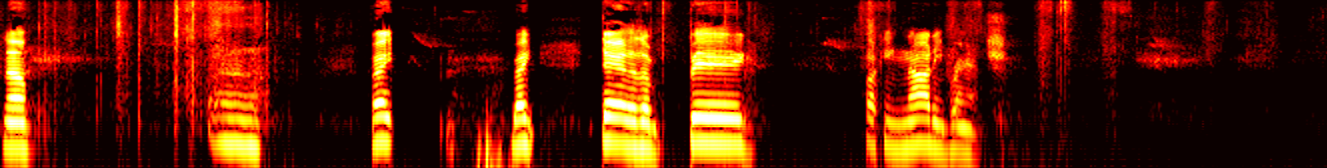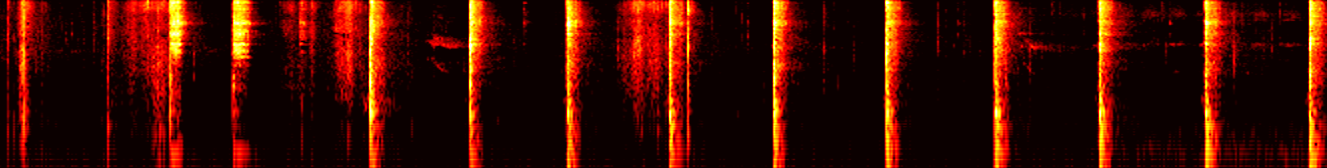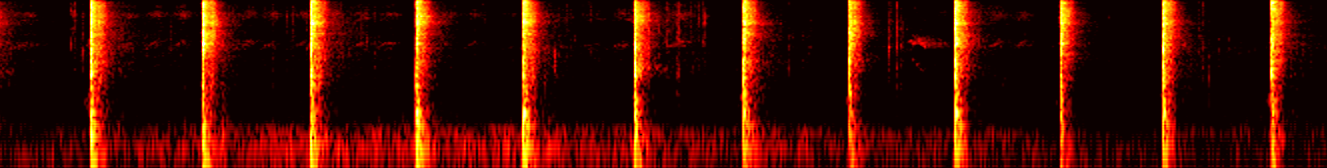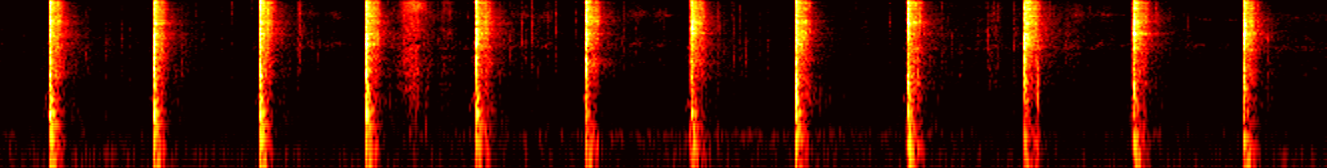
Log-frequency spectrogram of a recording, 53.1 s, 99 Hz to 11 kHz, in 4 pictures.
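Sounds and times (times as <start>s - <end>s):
sword chopping into branch: 14.9s - 15.8s.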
